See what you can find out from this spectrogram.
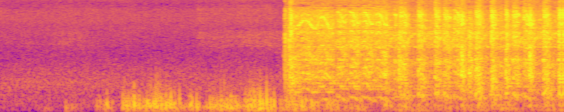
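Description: Starter churns steadily at about four turns a second but the engine never catches or fires; a crank-but-no-start condition.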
